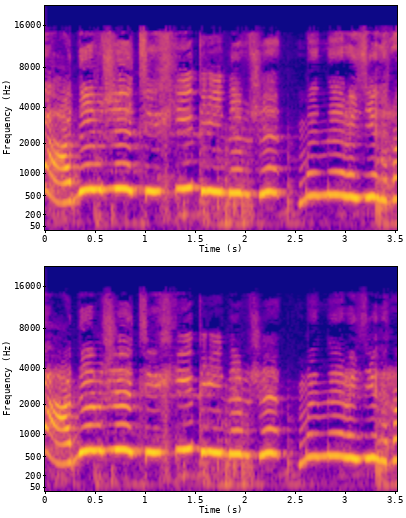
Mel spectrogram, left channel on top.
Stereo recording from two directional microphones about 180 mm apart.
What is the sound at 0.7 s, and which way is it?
Child singing, 5° left (ahead or behind).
